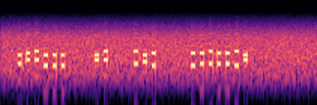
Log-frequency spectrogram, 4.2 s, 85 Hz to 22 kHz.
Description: DTMF, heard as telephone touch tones, dialled by machine, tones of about 50 ms, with radio hiss. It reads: 40#111 *# 672 256553*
